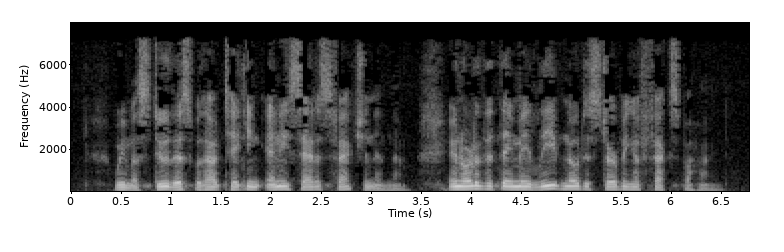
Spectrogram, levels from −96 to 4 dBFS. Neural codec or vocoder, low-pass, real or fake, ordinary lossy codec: none; 7.2 kHz; real; MP3, 32 kbps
